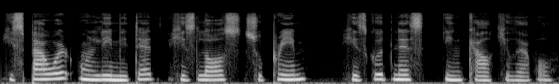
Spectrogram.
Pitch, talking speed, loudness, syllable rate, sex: 215 Hz, 95 wpm, -15 LUFS, 4.1 syllables/s, female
